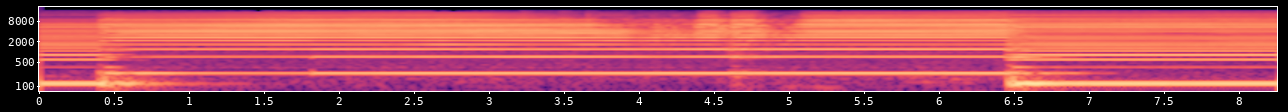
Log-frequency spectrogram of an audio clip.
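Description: Willpower Theremin, a software oscillator whose pitch and volume are set by infrared sensors reading hand distance, sounding a steady electronic tone. It holds a low note, jumps to a higher note about half a second in, holds it for about six seconds, then drops back to the low note near the end.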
